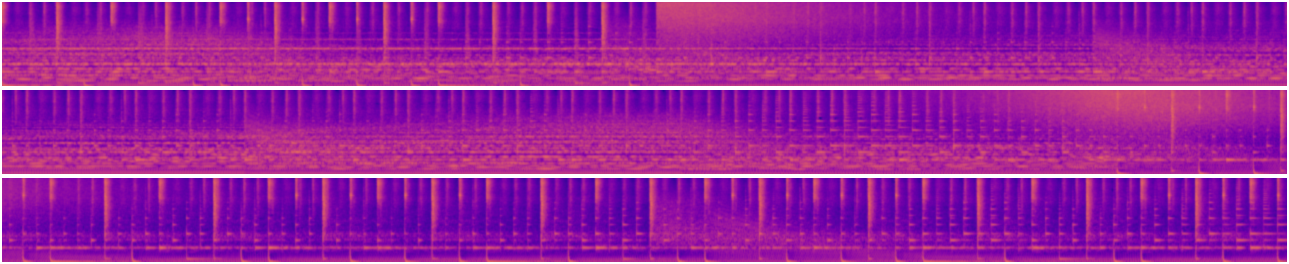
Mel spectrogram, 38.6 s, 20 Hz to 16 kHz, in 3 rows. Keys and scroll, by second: 15.3 Tab, 17.4 ctrl+r, 26.8 Tab, 30.2 Tab, 30.7 KP_1, 33.5 ctrl+r, 35.0 Escape, 36.5 s.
